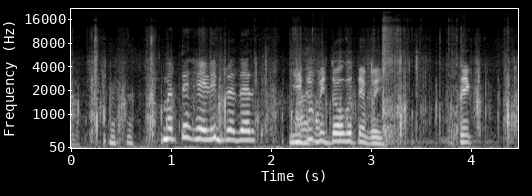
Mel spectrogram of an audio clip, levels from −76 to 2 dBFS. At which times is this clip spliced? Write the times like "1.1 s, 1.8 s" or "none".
2.2 s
